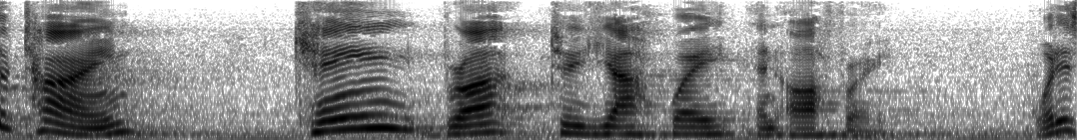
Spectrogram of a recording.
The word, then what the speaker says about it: Yahweh: By the way, anytime you see the word L-O-R-D in caps, you heard Brandon pronounce it that way. You'll hear me pronounce it. You'll hear most of the men pronounce it that way. It simply in the Hebrew means, or would it be pronounced Yahweh.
